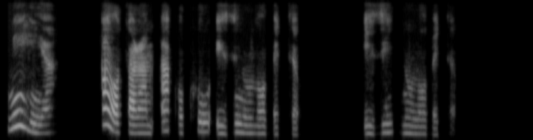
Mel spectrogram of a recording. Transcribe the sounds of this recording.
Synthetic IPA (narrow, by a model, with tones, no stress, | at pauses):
ni˦ɦi˨ja˦ | a˦ɦɔ˨ta˨ɾa˨m̩˨a˦kʊ˨kʰʊ˦ʔe˨zi˦nʊ˦lɔ˦bɛ˨tʰɛ˨l | e˨zi˦nʊ˦lɔ˨bɛ˨tɛ̰˨l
